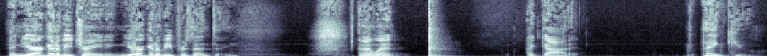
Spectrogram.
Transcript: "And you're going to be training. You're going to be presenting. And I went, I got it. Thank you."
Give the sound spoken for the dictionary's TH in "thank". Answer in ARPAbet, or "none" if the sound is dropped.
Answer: TH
